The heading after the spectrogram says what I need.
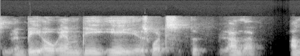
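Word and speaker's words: Bombe: it in there it's b-o-m-b-e is what's on the on the photo but it was actually pronounced bomb correct yes it was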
